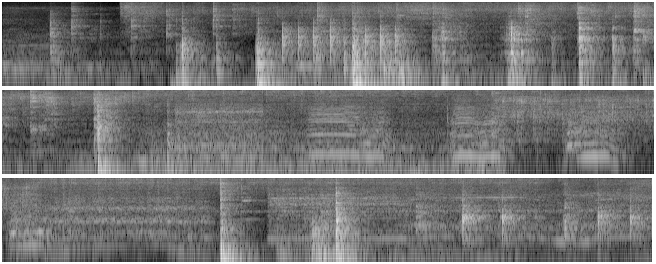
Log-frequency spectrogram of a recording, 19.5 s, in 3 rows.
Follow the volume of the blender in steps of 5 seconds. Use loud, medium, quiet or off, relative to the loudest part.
off, loud, loud, loud.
